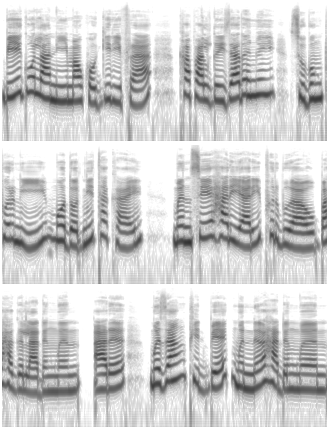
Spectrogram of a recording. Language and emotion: Bodo, happy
